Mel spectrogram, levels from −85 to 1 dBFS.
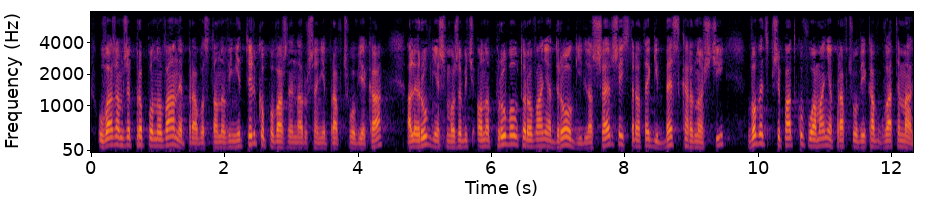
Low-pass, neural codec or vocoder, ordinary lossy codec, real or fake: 7.2 kHz; none; none; real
